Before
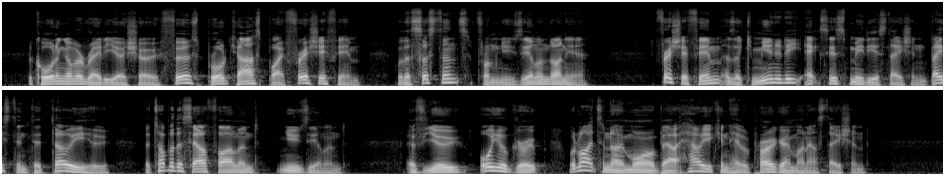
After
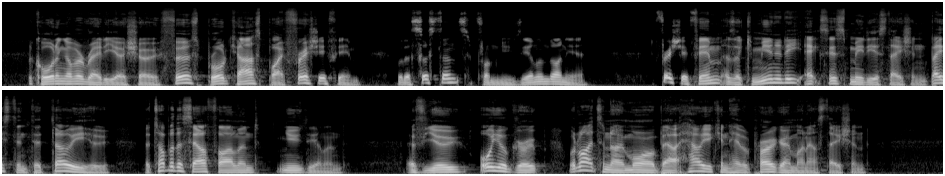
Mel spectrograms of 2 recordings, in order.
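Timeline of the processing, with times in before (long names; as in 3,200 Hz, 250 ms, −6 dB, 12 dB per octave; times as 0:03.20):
0:03.10–0:06.93: spectral envelope exaggerated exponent 2
0:12.39–0:13.50: low-pass filter 2,200 Hz → 1,000 Hz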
